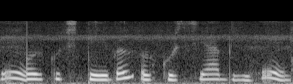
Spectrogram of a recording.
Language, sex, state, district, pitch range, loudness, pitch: Hindi, female, Arunachal Pradesh, Papum Pare, 215-250 Hz, -14 LUFS, 235 Hz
